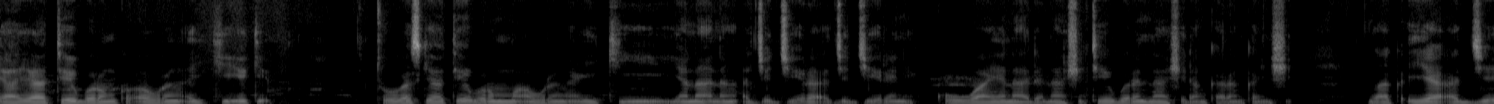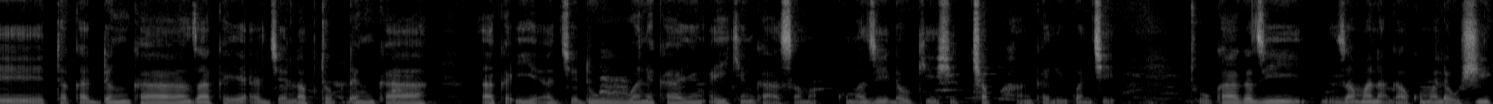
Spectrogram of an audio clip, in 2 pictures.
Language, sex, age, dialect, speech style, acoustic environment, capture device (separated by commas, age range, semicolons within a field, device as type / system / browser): Hausa, male, 25-34, Nigeria - Kano, happy, silence, mobile / Linux / Chrome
